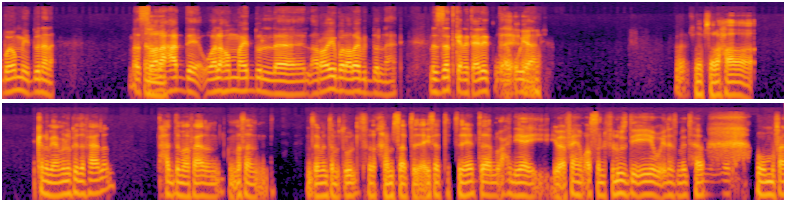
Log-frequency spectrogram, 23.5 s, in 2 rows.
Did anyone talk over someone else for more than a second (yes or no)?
no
